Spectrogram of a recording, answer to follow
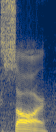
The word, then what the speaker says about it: tsar: Like SAR in Russia, TSAR. It's pronounced SAR.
